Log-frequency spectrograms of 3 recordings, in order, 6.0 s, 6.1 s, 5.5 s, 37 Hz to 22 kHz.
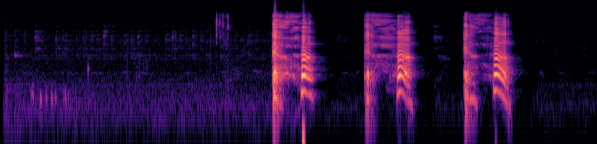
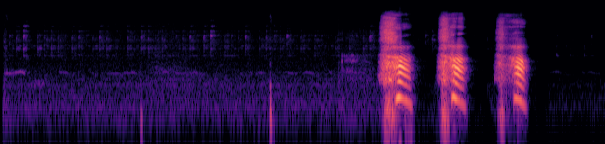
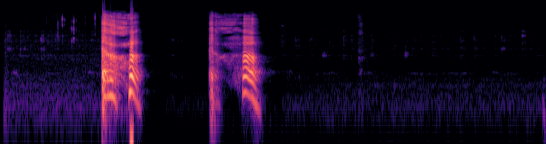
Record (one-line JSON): {"three_cough_length": "6.0 s", "three_cough_amplitude": 32768, "three_cough_signal_mean_std_ratio": 0.23, "exhalation_length": "6.1 s", "exhalation_amplitude": 30544, "exhalation_signal_mean_std_ratio": 0.24, "cough_length": "5.5 s", "cough_amplitude": 32767, "cough_signal_mean_std_ratio": 0.21, "survey_phase": "beta (2021-08-13 to 2022-03-07)", "age": "45-64", "gender": "Female", "wearing_mask": "No", "symptom_none": true, "smoker_status": "Never smoked", "respiratory_condition_asthma": false, "respiratory_condition_other": false, "recruitment_source": "REACT", "submission_delay": "3 days", "covid_test_result": "Negative", "covid_test_method": "RT-qPCR"}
